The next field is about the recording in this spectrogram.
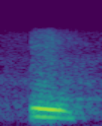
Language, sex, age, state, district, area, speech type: Tamil, female, 60+, Tamil Nadu, Ariyalur, rural, conversation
